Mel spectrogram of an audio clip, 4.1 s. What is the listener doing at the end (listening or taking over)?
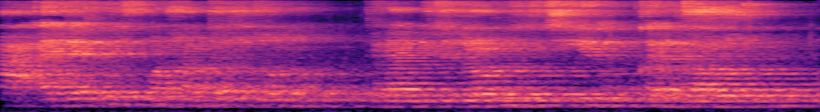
listening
